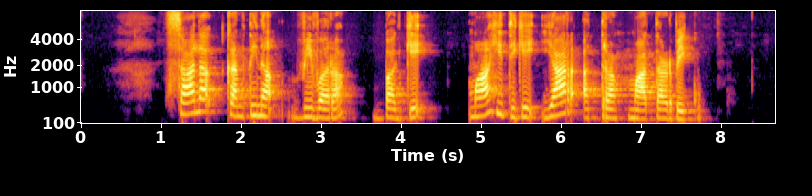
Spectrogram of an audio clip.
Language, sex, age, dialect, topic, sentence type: Kannada, female, 25-30, Central, banking, question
